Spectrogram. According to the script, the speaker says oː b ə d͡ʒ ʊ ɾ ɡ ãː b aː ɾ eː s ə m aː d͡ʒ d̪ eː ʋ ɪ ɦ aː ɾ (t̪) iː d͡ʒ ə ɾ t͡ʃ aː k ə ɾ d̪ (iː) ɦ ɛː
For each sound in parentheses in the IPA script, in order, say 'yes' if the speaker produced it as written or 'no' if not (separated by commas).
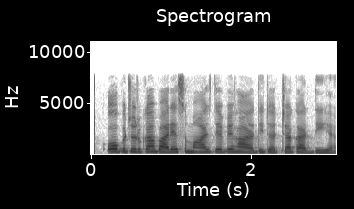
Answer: no, yes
